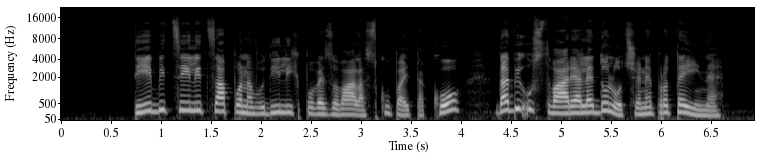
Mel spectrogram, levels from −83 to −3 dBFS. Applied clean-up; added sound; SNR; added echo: none; none; none; none.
